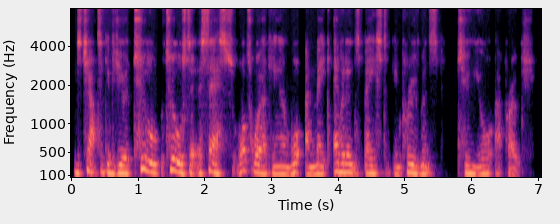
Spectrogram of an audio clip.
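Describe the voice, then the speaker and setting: Middle-aged male teacher, very dark and husky tone, conversational lesson delivery with frequent tag questions. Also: mid-range voice, moderate pace, rough recording. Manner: chatty, keeps asking "isn't it?". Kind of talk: informal lesson reading from slides.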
